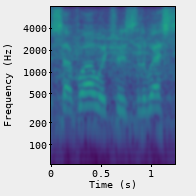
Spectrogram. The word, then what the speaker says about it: Savoie: We've come out of the Savoy region, Savoie, sorry to pronounce it right, Savoie, which was to the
